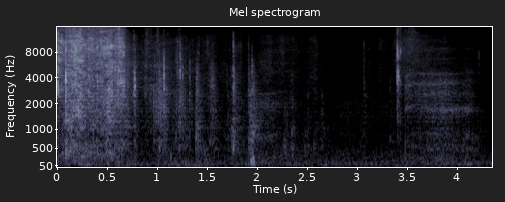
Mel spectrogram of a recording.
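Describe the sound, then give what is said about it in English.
Paper ripping as an envelope is torn open: a loud burst of noisy tearing at the start, then a few softer crackles and rustles that fade out. “Let me open the envelope.”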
